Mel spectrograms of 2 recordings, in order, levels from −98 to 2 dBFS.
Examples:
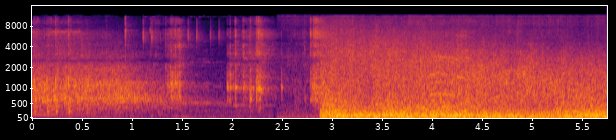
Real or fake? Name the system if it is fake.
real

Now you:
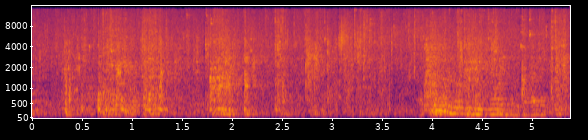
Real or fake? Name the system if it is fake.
real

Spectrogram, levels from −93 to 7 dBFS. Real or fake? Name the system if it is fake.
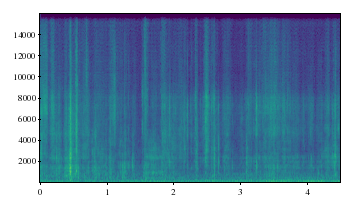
fake, vocoder, Vocos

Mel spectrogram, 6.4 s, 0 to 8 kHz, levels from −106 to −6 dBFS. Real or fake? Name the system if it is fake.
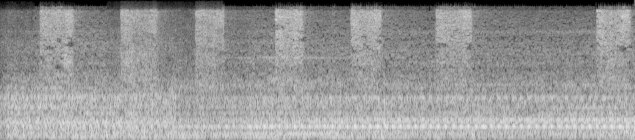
real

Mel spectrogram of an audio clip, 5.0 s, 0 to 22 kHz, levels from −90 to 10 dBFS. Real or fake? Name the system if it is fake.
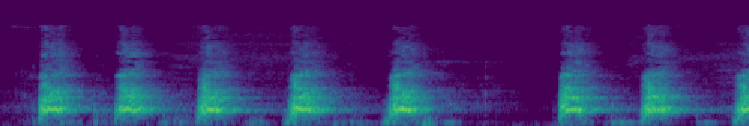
fake, vocoder, Vocos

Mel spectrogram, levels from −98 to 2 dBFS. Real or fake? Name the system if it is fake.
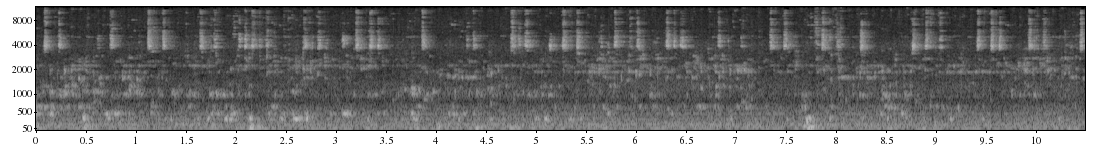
fake, vocoder, Vocos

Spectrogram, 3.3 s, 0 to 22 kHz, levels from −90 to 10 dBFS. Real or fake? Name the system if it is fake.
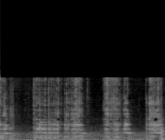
fake, vocoder, Vocos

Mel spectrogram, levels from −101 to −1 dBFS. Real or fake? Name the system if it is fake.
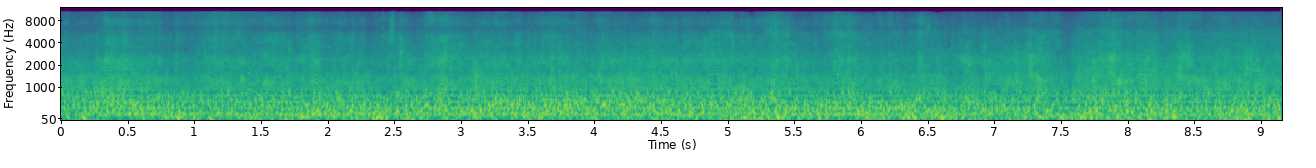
fake, vocoder, Vocos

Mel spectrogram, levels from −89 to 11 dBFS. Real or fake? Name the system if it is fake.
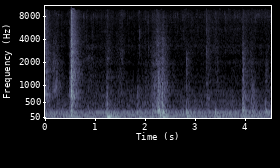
real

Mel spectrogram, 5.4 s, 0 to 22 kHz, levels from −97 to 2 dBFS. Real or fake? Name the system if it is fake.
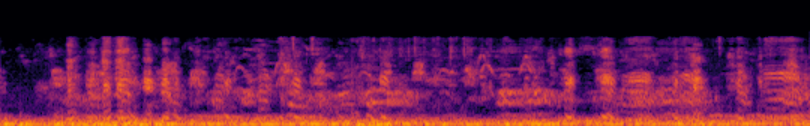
fake, vocoder, Vocos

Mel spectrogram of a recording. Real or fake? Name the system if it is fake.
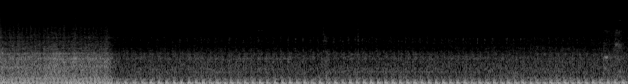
fake, vocoder, Vocos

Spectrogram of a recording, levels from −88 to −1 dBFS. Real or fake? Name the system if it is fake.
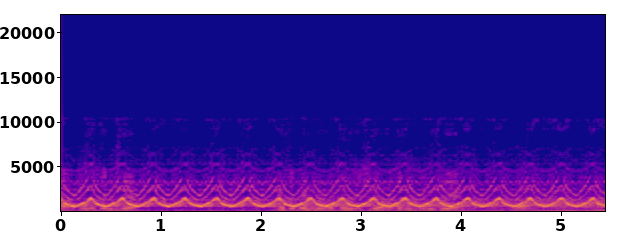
fake, vocoder, Vocos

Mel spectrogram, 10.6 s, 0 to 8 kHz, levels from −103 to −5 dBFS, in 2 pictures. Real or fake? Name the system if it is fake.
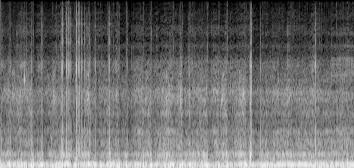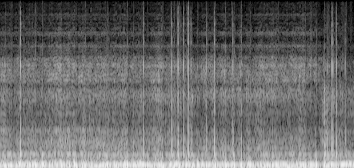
real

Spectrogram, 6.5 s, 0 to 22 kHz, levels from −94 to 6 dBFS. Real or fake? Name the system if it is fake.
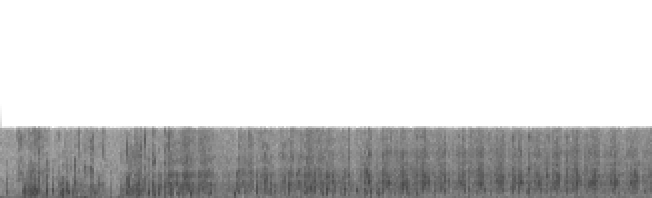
real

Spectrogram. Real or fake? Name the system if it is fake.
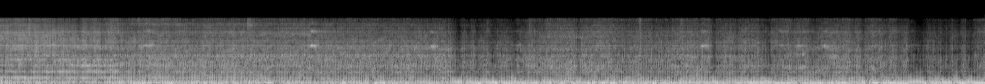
fake, vocoder, Vocos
